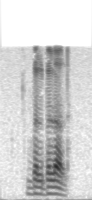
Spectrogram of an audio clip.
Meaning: 1. to chatter, to jabber, to babble, to prattle, to talk nonsense 2. to sing (said of birds)
- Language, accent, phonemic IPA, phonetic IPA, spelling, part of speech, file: Armenian, Eastern Armenian, /bəlbəˈlɑl/, [bəlbəlɑ́l], բլբլալ, verb, Hy-բլբլալ.ogg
